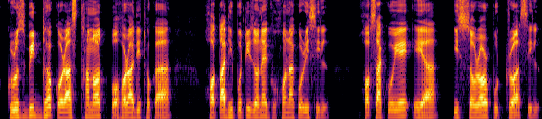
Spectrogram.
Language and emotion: Assamese, neutral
